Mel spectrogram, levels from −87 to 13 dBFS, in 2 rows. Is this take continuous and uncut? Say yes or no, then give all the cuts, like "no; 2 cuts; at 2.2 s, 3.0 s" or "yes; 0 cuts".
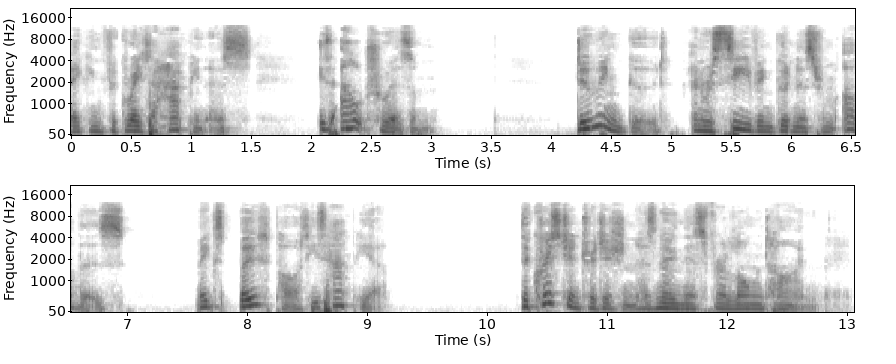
yes; 0 cuts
